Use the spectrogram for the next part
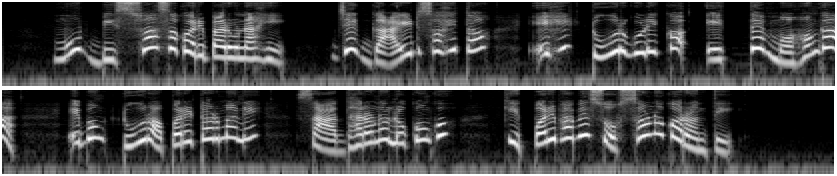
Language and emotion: Odia, disgusted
